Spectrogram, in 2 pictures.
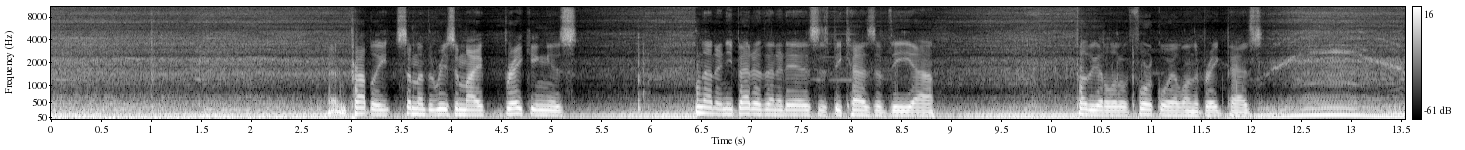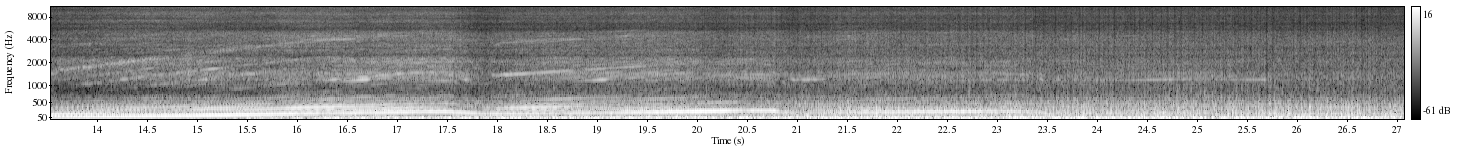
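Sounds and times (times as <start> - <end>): motorcycle engine accelerating: 0.0 - 27.0
wind rush: 12.2 - 27.0.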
